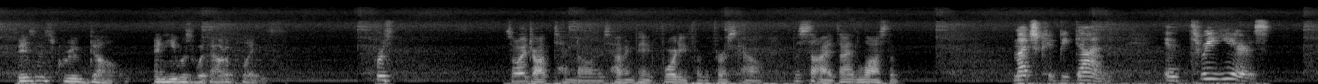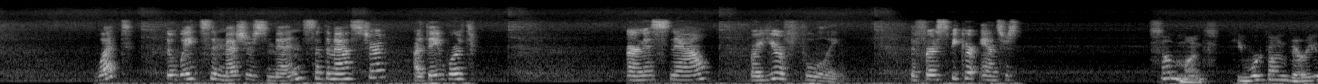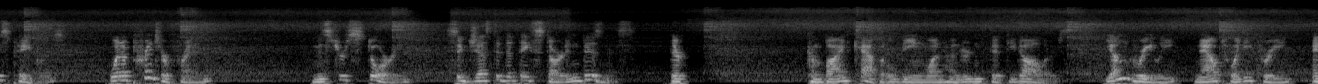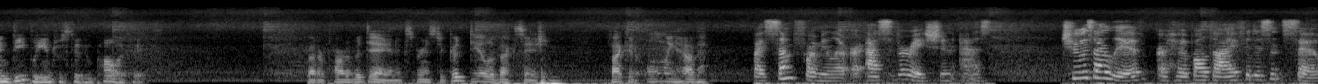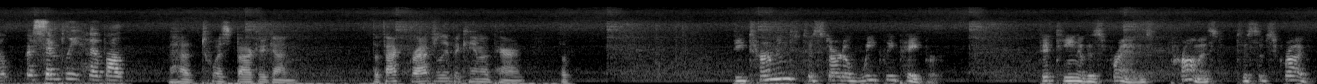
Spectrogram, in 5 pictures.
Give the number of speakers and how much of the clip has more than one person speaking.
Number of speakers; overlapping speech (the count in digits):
3, no overlap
